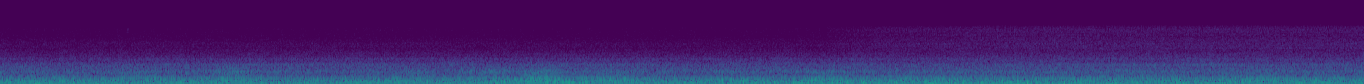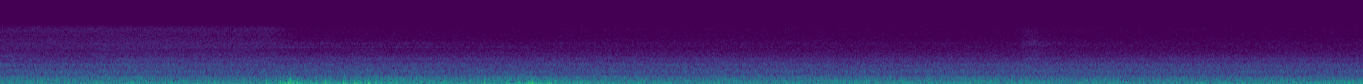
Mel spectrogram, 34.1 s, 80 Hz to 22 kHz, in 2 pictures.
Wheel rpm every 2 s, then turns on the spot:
0, 0, 0, 0, 0, 0, 0, 0, 0, 0, 0, 0, 0, 0, 0, 0, 0.
none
